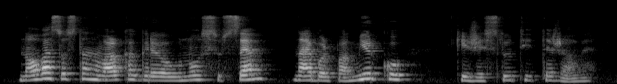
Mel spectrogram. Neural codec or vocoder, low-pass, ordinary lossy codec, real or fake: none; 9.9 kHz; none; real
